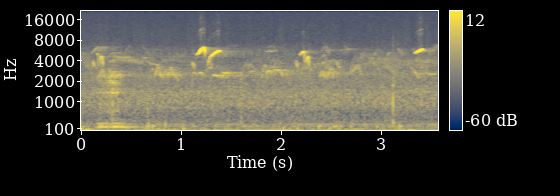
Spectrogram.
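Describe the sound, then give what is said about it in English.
Songbird singing, a few short, high, sharp chirps scattered over a steady faint background hiss, with a brief double chirp near the middle. “Bird number one is singing exceptionally well now.”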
